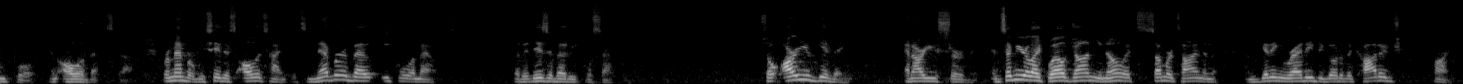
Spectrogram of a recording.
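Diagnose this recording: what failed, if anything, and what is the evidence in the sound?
The failure is in call processing: speech cut by the noise suppressor. Parts of the speech are pulled down by about 12 to 18 dB in spans at 0.15–3.09 s, 3.82–4.35 s, 5.86–6.25 s, 9.04–10.49 s, 11.36–12.62 s and 13.58–14.53 s, with the longest one affecting roughly half a second in total. The room noise, about 21 dB under the speech, is taken as the noise floor by the suppressor, so low-level speech falls below its threshold and is attenuated with it. These dips are partial fades rather than true dropouts, which would go fully silent.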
